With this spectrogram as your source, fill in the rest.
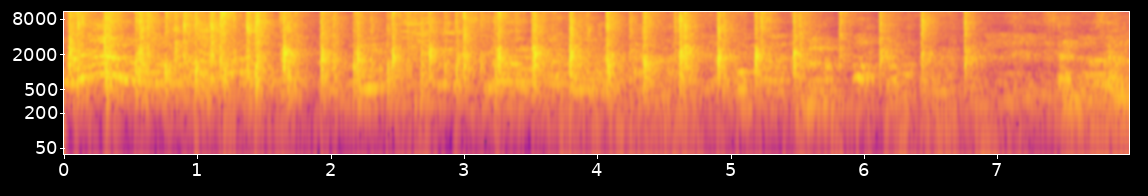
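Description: A group of people clap their hands in a quick, steady rhythm.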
